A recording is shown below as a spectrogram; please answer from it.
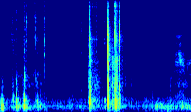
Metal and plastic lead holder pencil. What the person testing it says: this pencil has something loose inside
